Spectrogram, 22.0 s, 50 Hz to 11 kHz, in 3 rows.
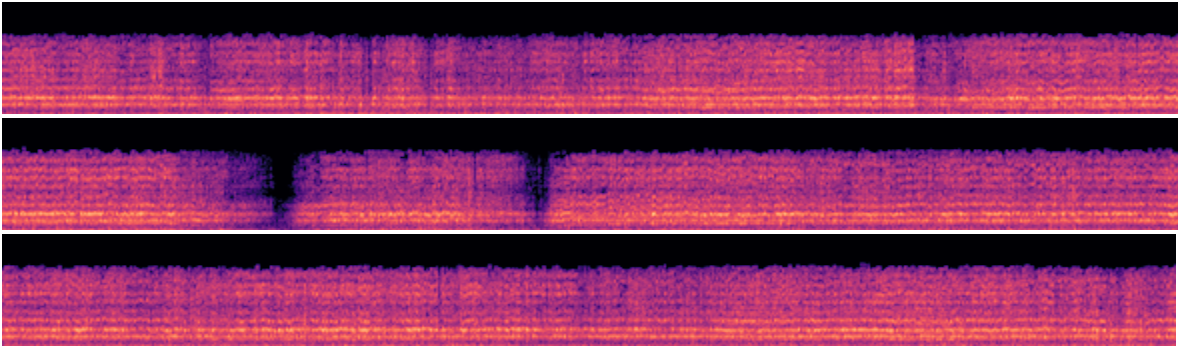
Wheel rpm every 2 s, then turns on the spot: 230, 230, 220, 200, 110, 130, 220, 240, 230, 230, 230.
none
